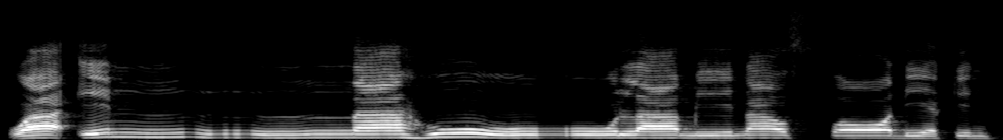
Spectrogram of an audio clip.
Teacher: wa innahu hu-nya kudu panjang 2 harokat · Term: mat silah qasiroh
